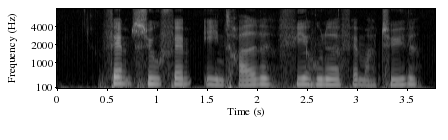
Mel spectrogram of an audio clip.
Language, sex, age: Danish, female, 32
